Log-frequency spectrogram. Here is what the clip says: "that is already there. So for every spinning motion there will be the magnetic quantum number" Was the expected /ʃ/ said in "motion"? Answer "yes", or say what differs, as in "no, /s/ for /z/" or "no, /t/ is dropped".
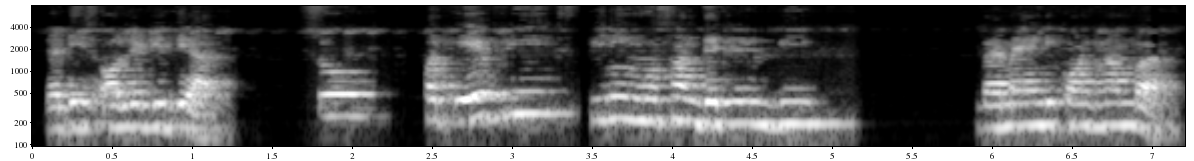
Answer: no, /s/ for /ʃ/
